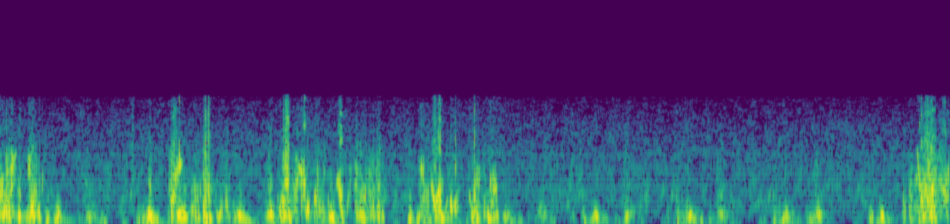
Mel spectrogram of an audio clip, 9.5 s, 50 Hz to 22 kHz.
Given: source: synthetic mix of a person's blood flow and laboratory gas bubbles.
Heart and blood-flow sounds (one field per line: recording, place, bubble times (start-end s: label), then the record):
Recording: Doppler ultrasound of blood flow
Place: precordium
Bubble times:
0.00-0.46 s: bubbles
1.68-2.29 s: bubbles
2.76-3.86 s: bubbles
4.17-4.61 s: bubbles
4.67-5.00 s: bubbles
9.02-9.51 s: bubbles
From the record:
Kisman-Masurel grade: 333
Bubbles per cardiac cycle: rolling drumbeat, 9 or more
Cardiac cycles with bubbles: 50 to 99%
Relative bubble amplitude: loud (0.450 to 0.775)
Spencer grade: 3 (all of the cardiac periods contain showers or single bubble signals, but not dominating or overriding the cardiac motion signals)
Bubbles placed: only in the low amplitude regions of the cardiac cycle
